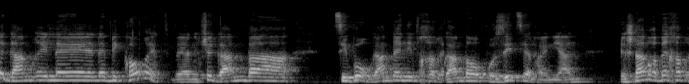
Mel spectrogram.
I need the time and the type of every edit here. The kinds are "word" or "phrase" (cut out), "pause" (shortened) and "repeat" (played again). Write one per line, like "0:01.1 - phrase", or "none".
0:02.0 - word
0:04.4 - word
0:05.3 - word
